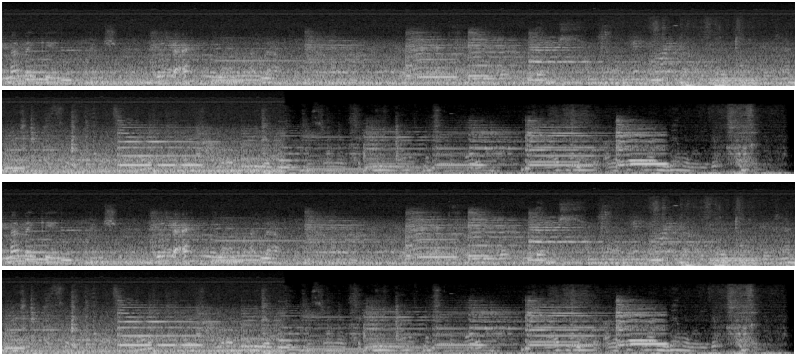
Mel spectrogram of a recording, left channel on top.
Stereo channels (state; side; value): normal; both; correlation 0.98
